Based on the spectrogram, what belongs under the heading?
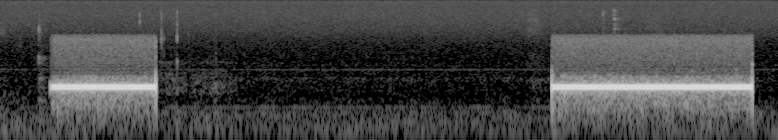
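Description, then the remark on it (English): A telephone ringback tone sounds twice while a call is placed to a garage door company, each steady buzzing ring lasting about a second, separated by roughly four seconds of near silence. No one speaks. “We're going to call another one.”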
